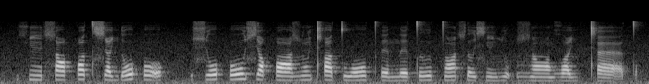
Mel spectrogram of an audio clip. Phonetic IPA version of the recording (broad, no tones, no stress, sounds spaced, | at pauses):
ç ĩ ɬ ɑ qʷ ɯ t ɕ ɑ ʎ ɾ o h o | ɕ o h o ɕ ɯ qʷ ɑ ɮ ũ cʰ ɑ t w o t̪ʰ e n̪ e t ɯ t̪ ɑ̃ ɬ ɾ ɯ ɕ ĩ ʎ u ʔ ɮ ɑ̃ ʁʷ ɑ ʎ cʰ æ t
